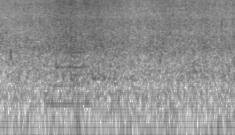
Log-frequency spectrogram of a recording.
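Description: Steady wind noise on the microphone over open water, with the wash of water beneath it.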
